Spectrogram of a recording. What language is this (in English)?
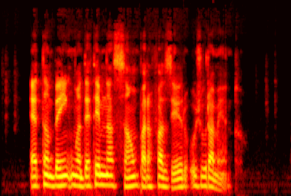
Portuguese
